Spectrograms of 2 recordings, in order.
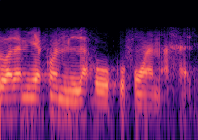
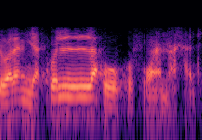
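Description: First: "يكن" with a clear nun before "له", no merging; the wrong way: يكنْ لهُ, nun pronounced fully; unmerged nun. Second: "يكن له" merged as يكلّه, doubled lam; the right way: nun swallowed into the lam. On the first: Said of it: "ما تقول". (إظهار النون في "يكن له" خطأً) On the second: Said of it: "تقول". (إدغام النون في اللام: "يكلّه") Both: Shown as a demonstration.

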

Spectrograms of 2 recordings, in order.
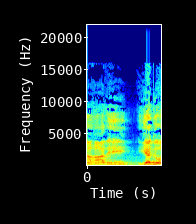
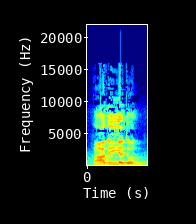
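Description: First: "هذه يد" said very slowly, each word drawn out; slow example. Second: Said in the usual way. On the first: Shown as a demonstration. (نطق "هذه يد" ببطء شديد) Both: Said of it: "في قولنا".

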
